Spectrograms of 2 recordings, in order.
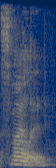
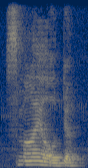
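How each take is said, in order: First: The word does not end in a d sound. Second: The word ends in a d sound. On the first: The speaker calls it wrong. "Not smiled" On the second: The speaker calls it right. "we say smiled, smiled. Put that D on it"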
